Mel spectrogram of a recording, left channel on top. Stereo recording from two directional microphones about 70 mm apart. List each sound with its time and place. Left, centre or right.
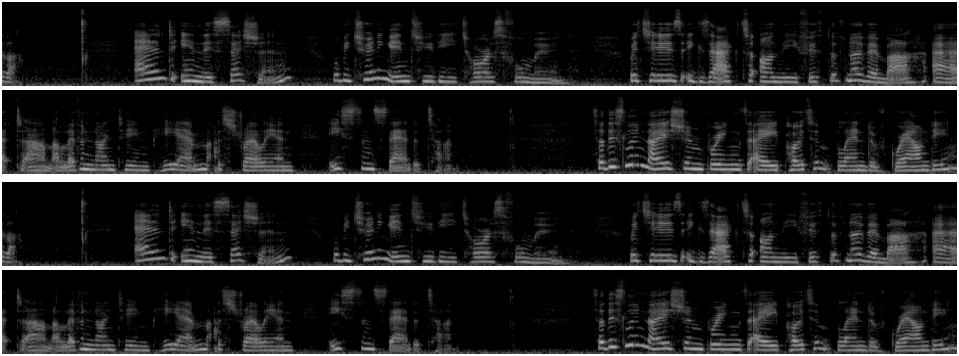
0.8 s a sound: left
1.3 s a woman's voice: left
15.4 s a woman's voice: left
